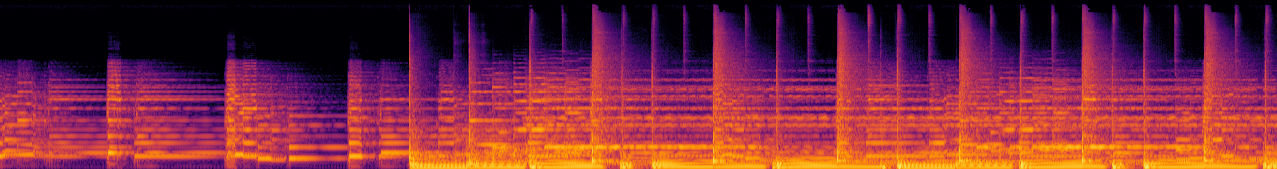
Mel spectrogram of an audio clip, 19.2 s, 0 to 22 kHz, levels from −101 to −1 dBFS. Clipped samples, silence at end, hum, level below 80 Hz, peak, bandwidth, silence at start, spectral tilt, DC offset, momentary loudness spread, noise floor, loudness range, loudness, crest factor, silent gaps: under 0.1%; 0 s; none; -22 dBFS; -2 dBFS; 15 kHz; 0 s; -7 dB/octave; under 0.1%; 15 LU; -37 dBFS; 9 LU; -19 LUFS; 16 dB; none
